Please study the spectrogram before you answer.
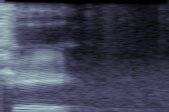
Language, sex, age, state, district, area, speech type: Punjabi, male, 18-30, Punjab, Pathankot, rural, read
